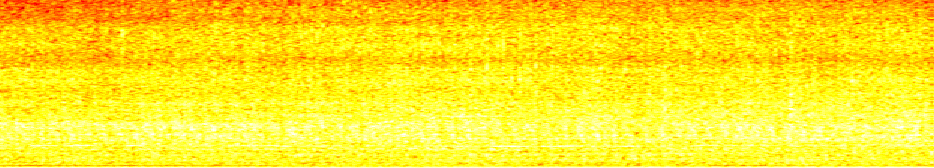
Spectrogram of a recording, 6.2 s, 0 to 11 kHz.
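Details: Vintage TD9 bulldozer diesel after shimming the starter to fix a spinning, non-engaging starter: steady deep rumble at an even idle with no knocks or misses, healthy settled idle.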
